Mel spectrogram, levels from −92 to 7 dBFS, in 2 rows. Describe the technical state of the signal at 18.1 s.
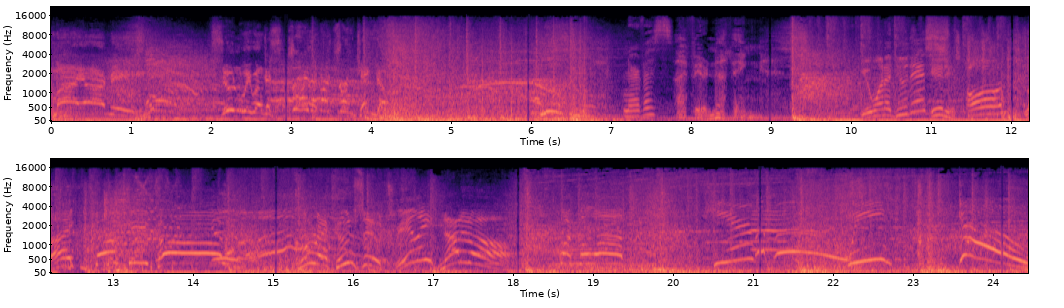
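At 18.1 s there is a gap between chunks: a hole of silence about 25 ms long, from 18.04 to 18.07 s. The sound stops abruptly and resumes just as abruptly, with nothing missing, only an interruption at a join between blocks of audio. The position fits chunks 3 s long. On a waveform it shows as a flat, near-silent strip with square edges, and on a spectrogram as a narrow blank vertical band across all frequencies.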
